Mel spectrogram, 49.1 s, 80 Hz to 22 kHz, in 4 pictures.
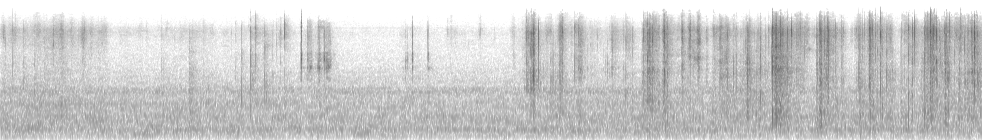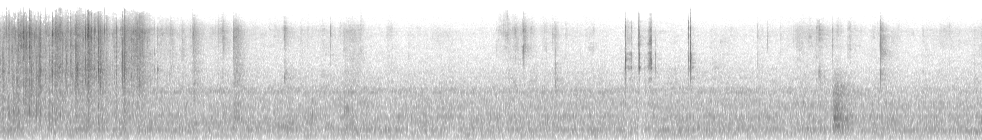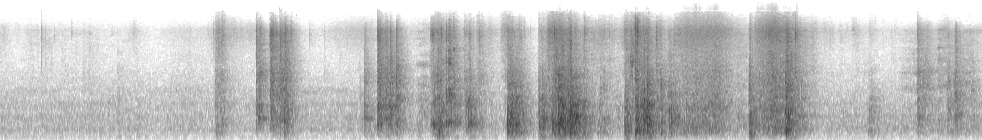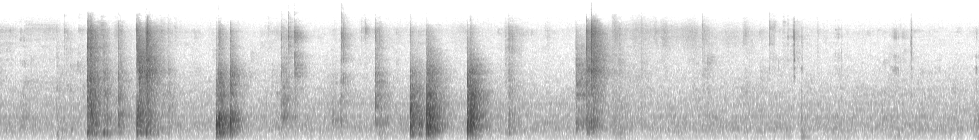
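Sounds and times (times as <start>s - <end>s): packaging rustles and crinkles: 2.4s - 4.2s, 6.4s - 15.4s.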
